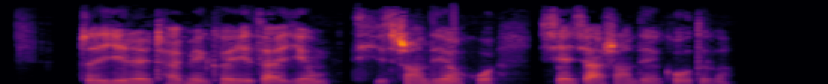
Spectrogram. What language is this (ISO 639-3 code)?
zho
